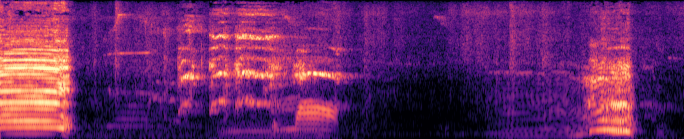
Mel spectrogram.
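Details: Several cattle moo in turn: a strong harmonic bellow opens, then softer lower moos in the middle and a rising, loud final moo; a faint rooster-like call or clucking may sit in the background.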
